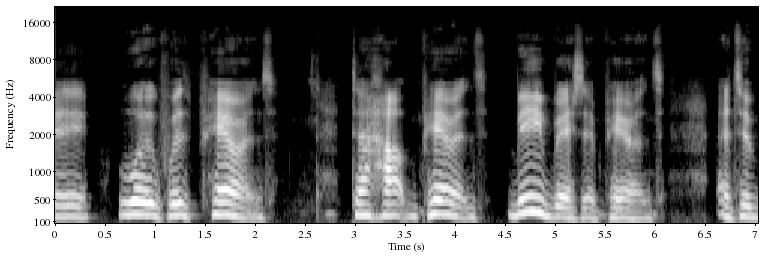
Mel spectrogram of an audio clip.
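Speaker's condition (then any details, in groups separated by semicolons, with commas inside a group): Motor neuron disease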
